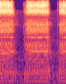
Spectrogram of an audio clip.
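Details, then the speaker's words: Battery-powered trigger sprayer pump, run briefly: even buzz that cuts out cleanly twice and restarts at once on trigger pull and release, smooth and steady with no rattle; normal operation. "It's nice. Pull the trigger, it's on. Stop pulling the trigger, it turns off immediately."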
